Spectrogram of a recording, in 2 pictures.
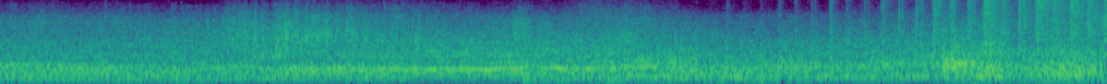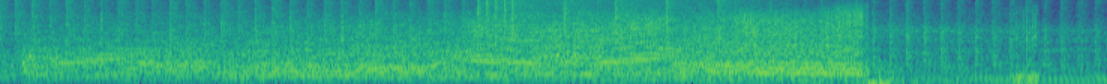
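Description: Race cars roar past in a continuous loud rush of engine drone, rising and falling pitches with tire squeal and skidding, building to a dense peak before easing near the end.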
